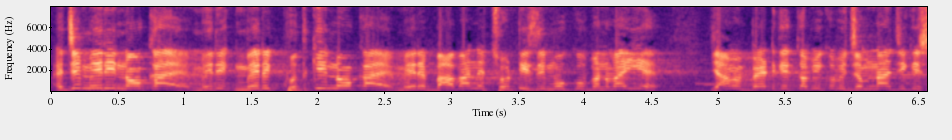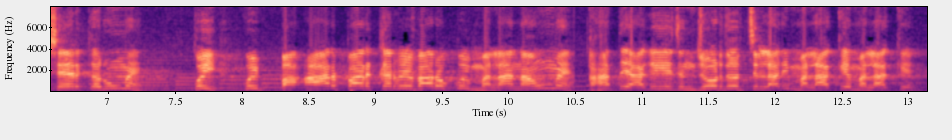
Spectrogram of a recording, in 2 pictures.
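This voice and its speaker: A man's voice: very high voice, moderate pace, sharp tone, exaggerated voice. A man voicing a proud, playful young boy boatman who teases and sulks, speaking with a Braj accent. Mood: huffy. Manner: teasing, cocky, huffy. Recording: reverberant hall with music behind.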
